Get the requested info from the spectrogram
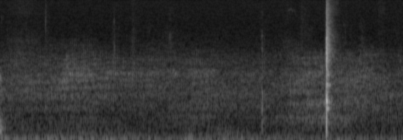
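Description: A single sharp crack of a tennis racket's strings striking a ball, a little past three seconds in, over steady outdoor background noise.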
